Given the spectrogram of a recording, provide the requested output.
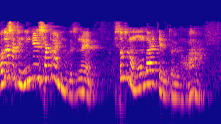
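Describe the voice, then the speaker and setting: The speech comes at a fairly slow pace. Noticeable background noise runs underneath. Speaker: guest pastor. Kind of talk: sermon. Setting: church.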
